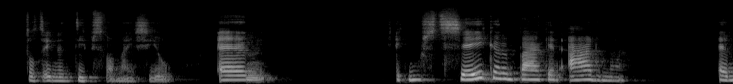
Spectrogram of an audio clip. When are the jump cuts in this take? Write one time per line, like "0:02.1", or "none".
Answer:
0:02.0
